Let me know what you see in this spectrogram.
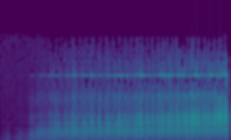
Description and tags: Spinning Coin
Sound of a coin spinning on a wooden surface. Recorded with a Tascam recorder.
